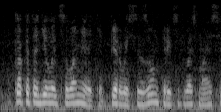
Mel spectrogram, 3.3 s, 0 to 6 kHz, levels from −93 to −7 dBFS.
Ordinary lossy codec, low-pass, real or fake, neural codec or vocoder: MP3, 32 kbps; 5.4 kHz; real; none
